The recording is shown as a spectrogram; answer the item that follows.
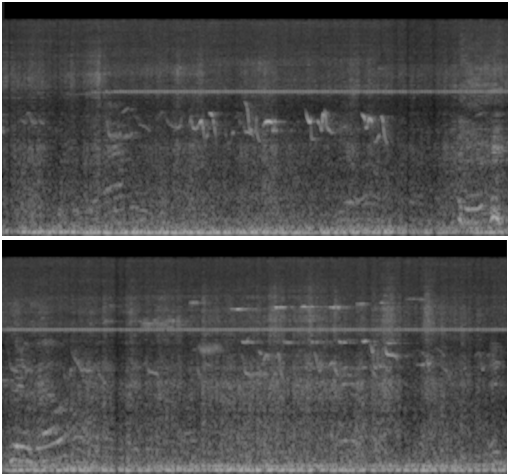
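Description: Outdoor ambience: repeated short bird chirps and a steady thin high-pitched tone over a constant low rumble. No mortar launch or blast is heard.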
